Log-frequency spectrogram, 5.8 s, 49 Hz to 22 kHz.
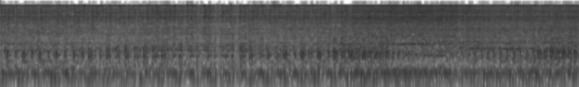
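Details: Subaru Forester SF5 with EJ205 engine at idle: steady mid-pitched tapping about three times a second over the engine note; knock from within the engine.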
